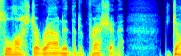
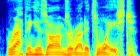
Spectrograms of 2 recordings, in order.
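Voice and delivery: ordinary delivery, nothing marked

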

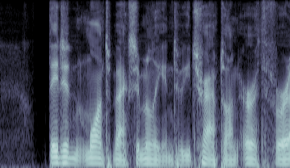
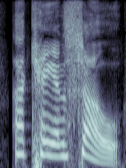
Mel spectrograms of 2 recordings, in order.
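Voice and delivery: put-on high, slow defiant girl; defiant declaration; 4 dB louder, much slower than usual. A narrator's reading. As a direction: declare it stubbornly. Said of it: "Innocence declared".

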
